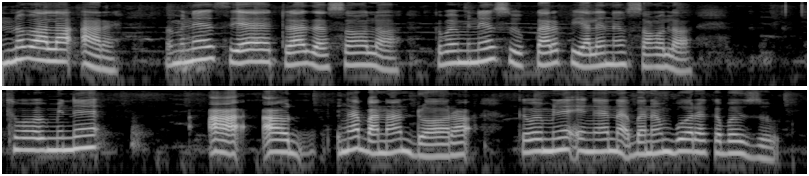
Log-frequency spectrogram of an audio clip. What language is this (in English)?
Southern Dagaare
